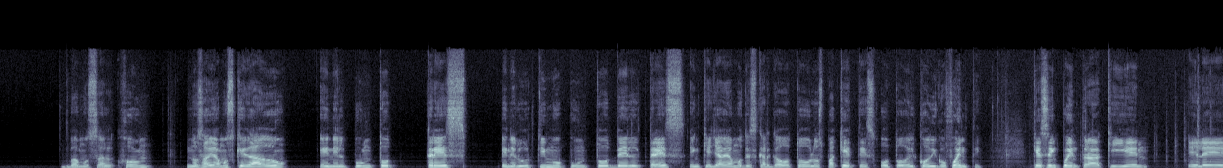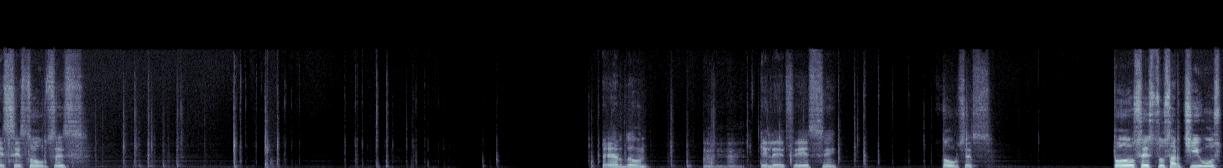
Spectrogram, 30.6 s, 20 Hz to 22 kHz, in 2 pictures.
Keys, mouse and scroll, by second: 0.6 click, 2.3-3.1 scroll down 1, 3.5-3.9 scroll down 1, 4.1-4.8 scroll down 1, 4.8-6.5 scroll up 2, 6.5 click, 8.7-9.9 scroll down 2, 9.9-11.7 scroll down 1, 12.2 click, 14.3-27.7 typing.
